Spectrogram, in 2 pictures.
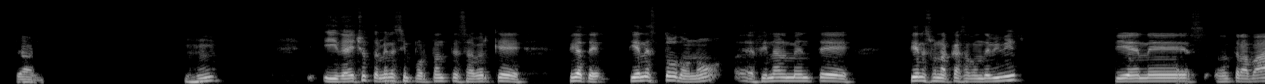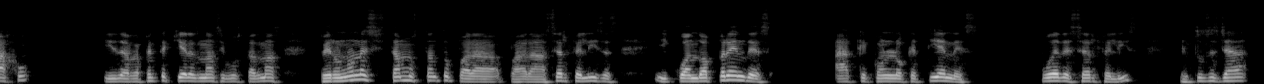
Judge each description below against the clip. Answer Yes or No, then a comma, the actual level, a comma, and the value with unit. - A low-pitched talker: No, medium, 150 Hz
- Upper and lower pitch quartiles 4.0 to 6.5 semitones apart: No, average, 3.2 semitones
